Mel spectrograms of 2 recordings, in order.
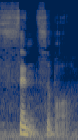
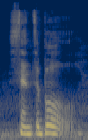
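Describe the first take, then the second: First: The stress is on the first syllable. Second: The stress is on the last syllable. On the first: "because the accent is on the first syllable" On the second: "if the accent was on the end"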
